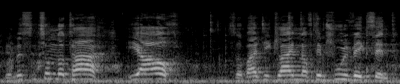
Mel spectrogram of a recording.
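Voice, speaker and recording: An actor playing a coarse, awkward young farm heir in a German radio drama. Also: male voice, high-pitched, moderate pace, music in the background, lightly acted. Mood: weary, businesslike.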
